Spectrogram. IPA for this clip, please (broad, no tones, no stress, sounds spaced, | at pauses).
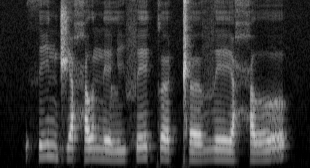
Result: θ i n d͡ʒ e ħ ɤ n e l i f e k œ ǁ œ v e ħ ɤ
